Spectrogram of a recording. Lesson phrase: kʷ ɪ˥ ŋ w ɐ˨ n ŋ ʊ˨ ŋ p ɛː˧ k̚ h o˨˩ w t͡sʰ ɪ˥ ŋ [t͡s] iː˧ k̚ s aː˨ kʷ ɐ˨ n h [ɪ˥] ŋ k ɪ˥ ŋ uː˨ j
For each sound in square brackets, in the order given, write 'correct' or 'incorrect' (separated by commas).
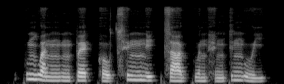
incorrect, incorrect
